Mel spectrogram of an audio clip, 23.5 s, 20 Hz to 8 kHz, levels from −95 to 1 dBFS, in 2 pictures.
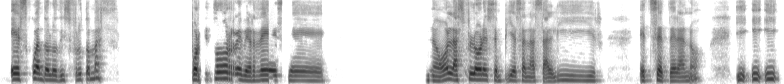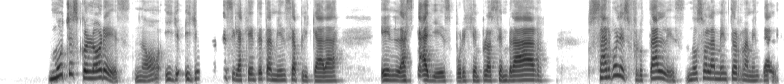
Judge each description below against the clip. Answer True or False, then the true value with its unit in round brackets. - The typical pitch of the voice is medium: True (175 Hz)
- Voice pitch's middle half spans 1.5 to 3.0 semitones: False (4.4 semitones)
